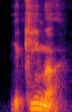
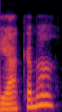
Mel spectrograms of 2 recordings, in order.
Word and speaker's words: Yakima: Yakima. That's how I used to pronounce it, but it's been Yakima the whole time.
